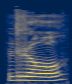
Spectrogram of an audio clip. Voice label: "rro", Spanish syllable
